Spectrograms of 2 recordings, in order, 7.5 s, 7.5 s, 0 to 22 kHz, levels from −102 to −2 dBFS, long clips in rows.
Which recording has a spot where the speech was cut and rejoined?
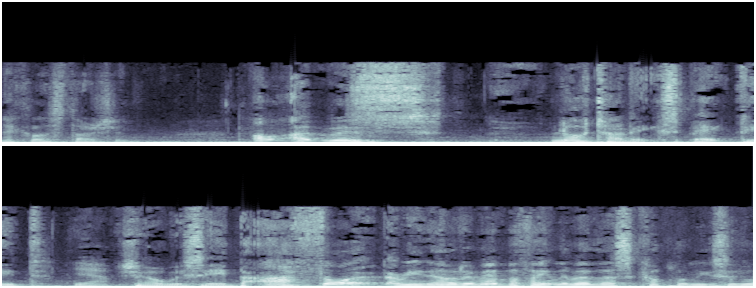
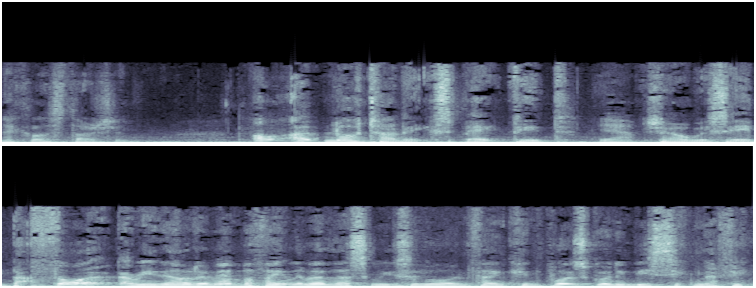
second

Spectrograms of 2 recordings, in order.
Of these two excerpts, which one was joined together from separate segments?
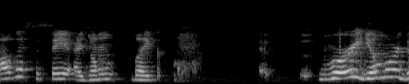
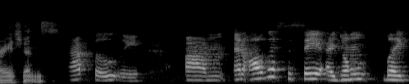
first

